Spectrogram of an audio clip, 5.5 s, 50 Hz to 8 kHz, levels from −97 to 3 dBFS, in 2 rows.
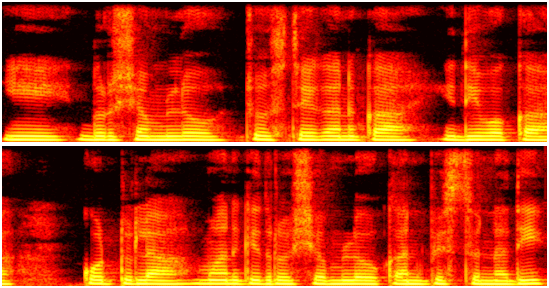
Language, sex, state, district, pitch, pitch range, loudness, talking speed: Telugu, female, Andhra Pradesh, Krishna, 195 Hz, 190-200 Hz, -13 LUFS, 130 wpm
